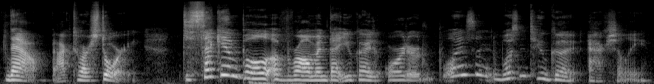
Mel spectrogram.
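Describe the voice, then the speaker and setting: Gravelly yet a bit bright, this woman's mid-range voice swings widely in pitch at an unhurried pace. As a language teacher, she talks directly to viewers in a playful, chatty video lesson, calling them "you guys."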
